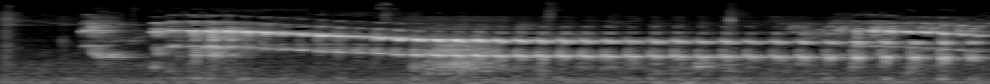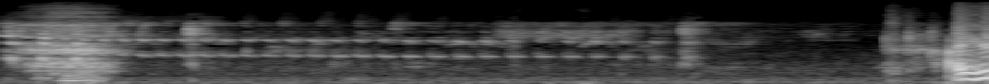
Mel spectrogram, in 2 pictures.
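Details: A Sora, one of Wisconsin's secretive marsh birds, very vocal and heard at dawn, dusk and during the day, gives its whinny: a long, fast run of high, squealing notes sliding steadily downward and fading over about eight seconds, with a brief click midway.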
